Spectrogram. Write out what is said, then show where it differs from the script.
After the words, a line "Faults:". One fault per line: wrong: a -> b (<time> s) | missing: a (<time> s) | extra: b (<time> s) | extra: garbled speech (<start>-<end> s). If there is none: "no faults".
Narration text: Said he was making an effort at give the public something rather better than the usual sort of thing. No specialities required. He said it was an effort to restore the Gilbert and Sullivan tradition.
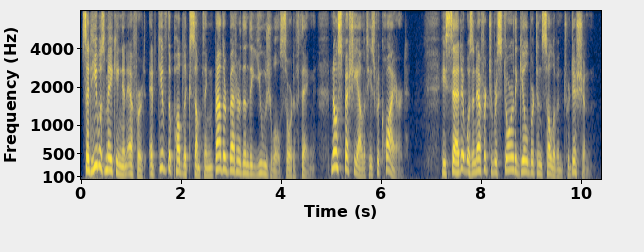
Said he was making an effort at give the public something rather better than the usual sort of thing. No specialities required. He said it was an effort to restore the Gilbert and Sullivan tradition.
Faults:
no faults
